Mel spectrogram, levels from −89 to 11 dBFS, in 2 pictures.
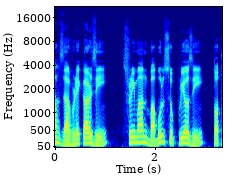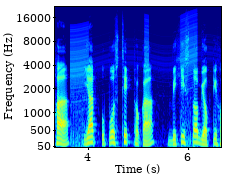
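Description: Computer load swings disturbed the audio circuit's shared ground from 3.65 s on, causing computer activity noise: a faint buzz pulsing about 150 times per second beneath the speech.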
